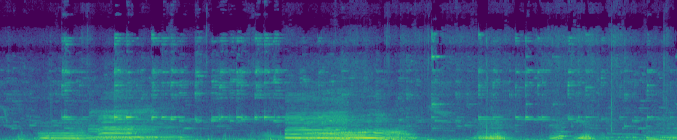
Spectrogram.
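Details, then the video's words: Farm cows eating banana leaves give loud, overlapping moos, long and harmonic with a wavering pitch, followed by shorter grunting calls near the end, with bell-like clinks sounding throughout. "Funny cow eating banana leaves Mooing Sounds"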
